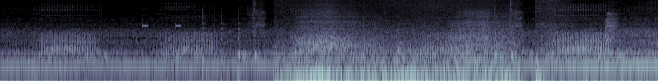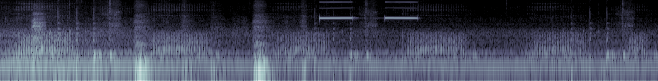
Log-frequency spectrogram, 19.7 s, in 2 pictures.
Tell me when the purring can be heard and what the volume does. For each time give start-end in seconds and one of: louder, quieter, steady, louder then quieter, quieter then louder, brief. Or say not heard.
0.0-19.7 louder then quieter.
